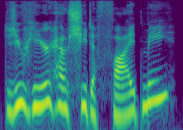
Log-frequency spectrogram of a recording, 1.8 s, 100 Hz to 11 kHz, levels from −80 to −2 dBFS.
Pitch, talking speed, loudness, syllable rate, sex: 225 Hz, 230 wpm, -15 LUFS, 4.7 syllables/s, female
